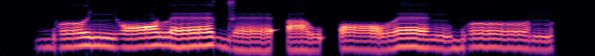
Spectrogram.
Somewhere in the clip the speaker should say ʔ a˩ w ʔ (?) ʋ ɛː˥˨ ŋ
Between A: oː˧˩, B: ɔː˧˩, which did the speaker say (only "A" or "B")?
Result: B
